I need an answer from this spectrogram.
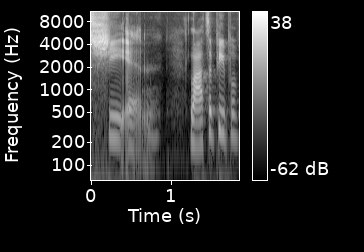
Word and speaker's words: Shein: it to Sheen so I thought it was pronounced shine and I thought it was Sheen but it's she in lots of people pronounce it incorrectly even the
